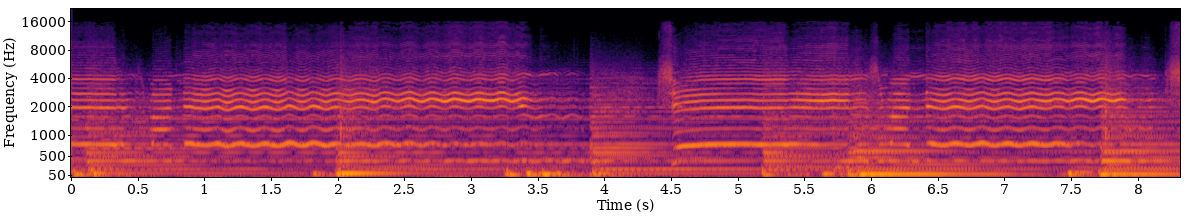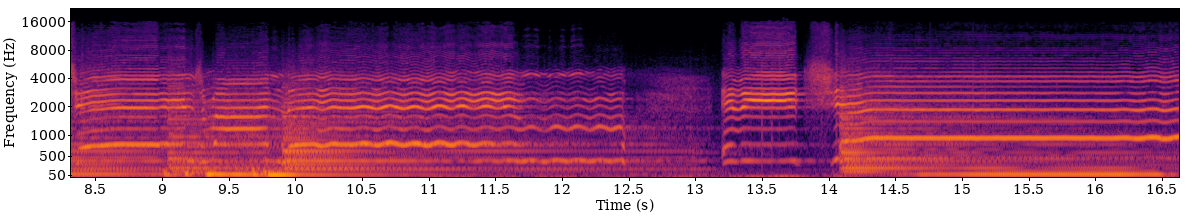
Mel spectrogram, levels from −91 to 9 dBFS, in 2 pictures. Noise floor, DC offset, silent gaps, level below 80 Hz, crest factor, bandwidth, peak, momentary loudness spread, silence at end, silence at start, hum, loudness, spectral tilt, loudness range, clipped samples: -42 dBFS; under 0.1%; none; -30 dBFS; 16 dB; 15.5 kHz; -4 dBFS; 9 LU; 0 s; 0 s; none; -20 LUFS; -5 dB/octave; 3 LU; under 0.1%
